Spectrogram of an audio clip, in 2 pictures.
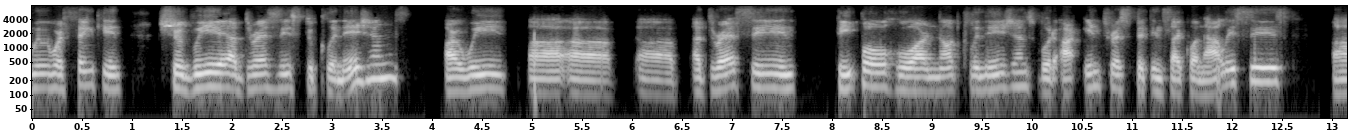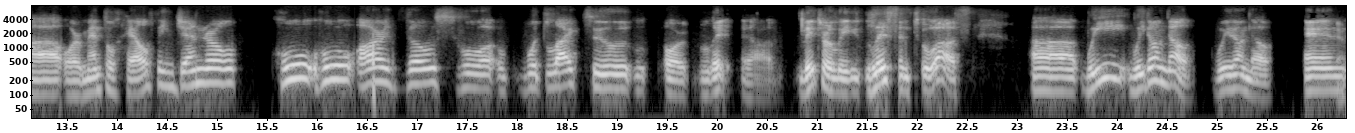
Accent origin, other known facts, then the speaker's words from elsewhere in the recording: Puerto Rico; I am from Puerto Rico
